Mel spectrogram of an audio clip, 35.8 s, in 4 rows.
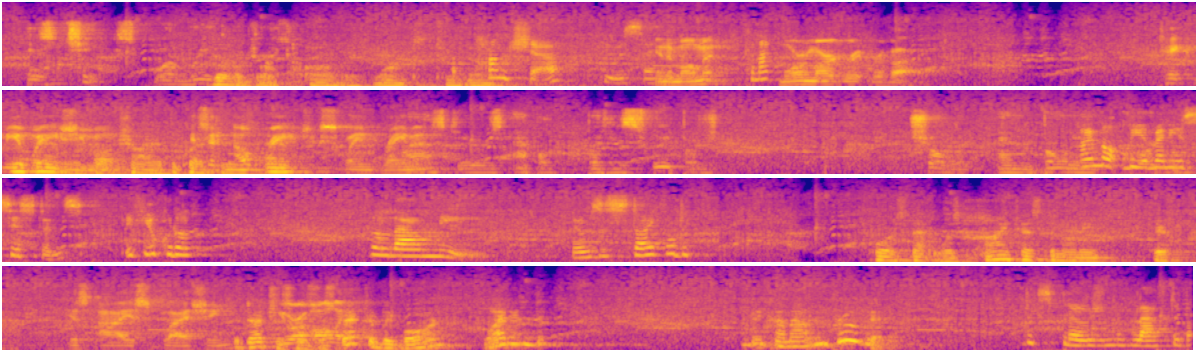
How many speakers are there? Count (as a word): four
